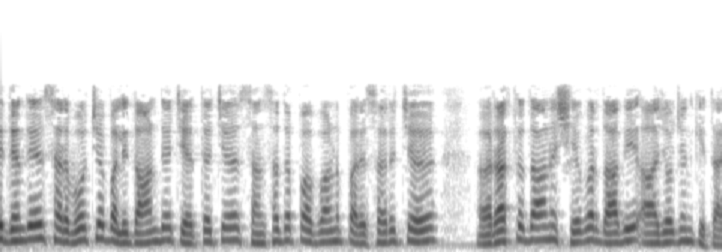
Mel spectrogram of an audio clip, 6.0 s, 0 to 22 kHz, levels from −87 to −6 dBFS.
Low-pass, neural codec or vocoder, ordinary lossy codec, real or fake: 5.4 kHz; none; none; real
